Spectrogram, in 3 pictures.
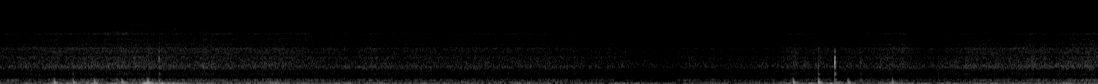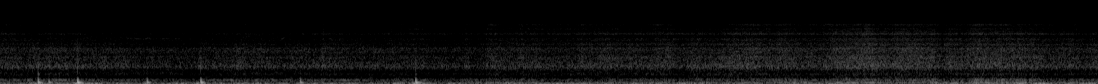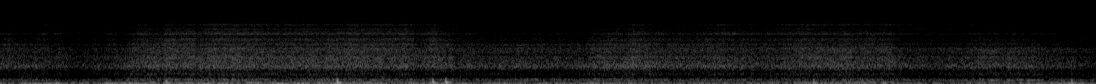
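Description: Snowboard sliding down a groomed snow piste: a steady hiss of snow under the board, louder in the last third, with wind on the microphone. Scattered low thuds through it, the strongest about a second in.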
